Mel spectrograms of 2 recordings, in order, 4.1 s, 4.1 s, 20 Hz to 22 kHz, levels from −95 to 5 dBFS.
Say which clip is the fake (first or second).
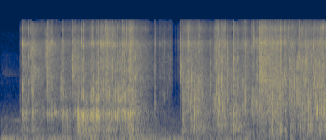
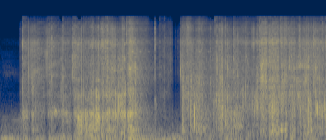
second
